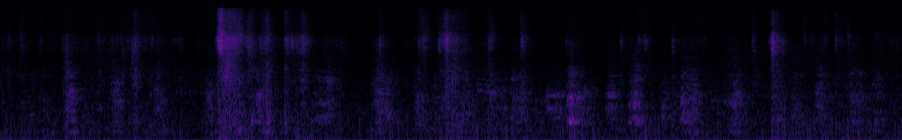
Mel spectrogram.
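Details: Mush, a female English Bull Terrier nearing her second season, greeting the male Spike: hissing, airy pants and snuffling puffs come in uneven bursts, one sharp loud snort early on.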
